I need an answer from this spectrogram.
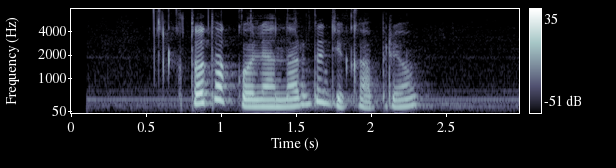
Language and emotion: Russian, neutral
